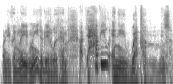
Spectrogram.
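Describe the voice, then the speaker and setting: A brainy english victorian detective in a radio drama, husky voice, very animated, precise and sure of himself. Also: male voice, on the low side, normal speed, heavily acted. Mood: brisk, assured. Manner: theatrical, erudite, precise. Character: brilliant, excitable, self-assured male Victorian detective. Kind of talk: British radio drama acting.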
